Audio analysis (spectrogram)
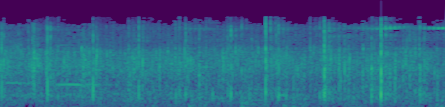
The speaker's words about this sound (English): It's good that you are clapping. Next time, clap before I come near you.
